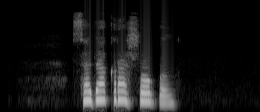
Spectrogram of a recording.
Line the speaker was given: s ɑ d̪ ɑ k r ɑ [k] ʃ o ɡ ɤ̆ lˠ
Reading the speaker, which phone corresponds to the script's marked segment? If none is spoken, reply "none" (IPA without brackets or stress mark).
none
